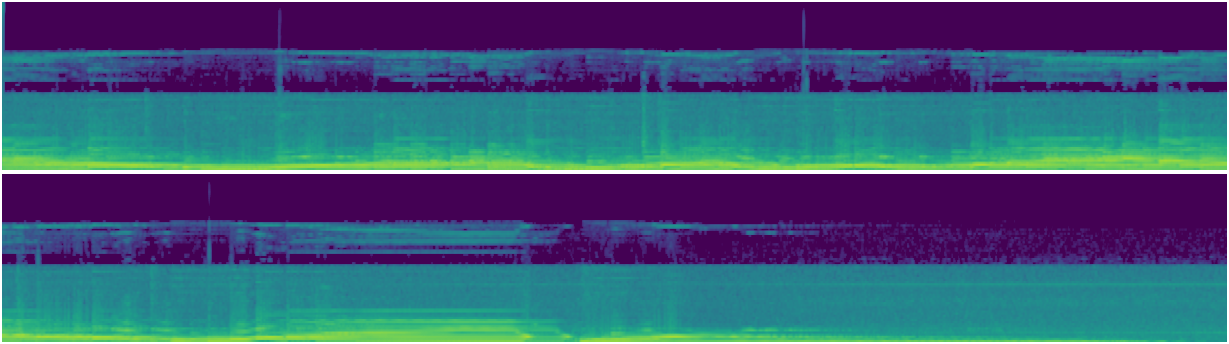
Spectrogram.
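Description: Clean-toned electric guitar played through a GLAB Wowee Wah pedal set to bass low, deep high and Q high: chords and melodic lines with the wah sweep moving the tone's brightness up and down. Near the end a last chord rings out, then dips in pitch and fades away.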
